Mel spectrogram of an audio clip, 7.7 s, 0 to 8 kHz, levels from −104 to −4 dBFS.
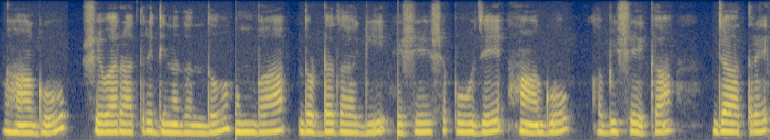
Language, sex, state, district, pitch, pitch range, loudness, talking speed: Kannada, female, Karnataka, Shimoga, 185 Hz, 180-195 Hz, -17 LUFS, 85 wpm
